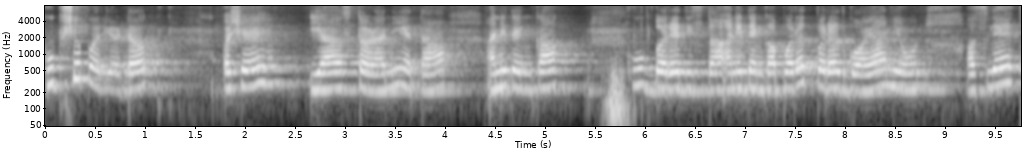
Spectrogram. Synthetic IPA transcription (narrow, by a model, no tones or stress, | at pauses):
kʰuːpɕəpəɾjəʈək̚ | əɕẽjast̪ʰəɭanːiːjɛt̪aː | nit̪ẽŋka | kʰuːp̚bəɾed̪ist̪aːñit̪ẽŋkapəɾət̪̚pəɾət̪ɡojanjeuːn | əsle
